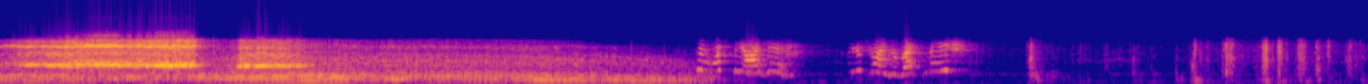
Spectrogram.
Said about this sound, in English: We're coming to that long stretch. No cars behind us and none coming. Step on it now. Run her off the road. Now, run her off in the ditch.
